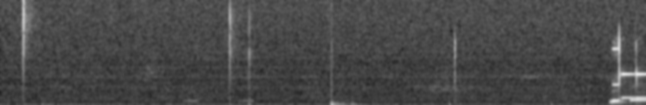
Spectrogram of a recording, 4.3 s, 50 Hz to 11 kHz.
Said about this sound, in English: Now, because I'm currently active with my iPhone, if I hold the answer stroke end button in for 1 second until we hear a beep, it'll launch Siri.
